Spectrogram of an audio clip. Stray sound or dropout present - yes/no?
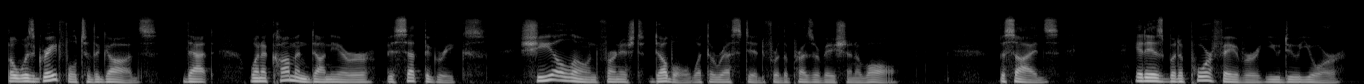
no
